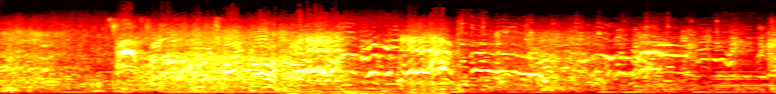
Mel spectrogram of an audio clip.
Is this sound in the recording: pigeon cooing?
no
